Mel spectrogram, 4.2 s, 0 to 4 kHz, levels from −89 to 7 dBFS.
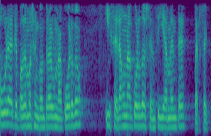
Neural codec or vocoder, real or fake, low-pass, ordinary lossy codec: none; real; 3.6 kHz; none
